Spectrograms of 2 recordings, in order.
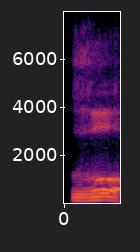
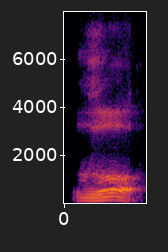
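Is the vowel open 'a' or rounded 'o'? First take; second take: open a; open a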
